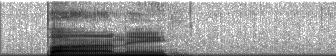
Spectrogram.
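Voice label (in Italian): "pane", Italian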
